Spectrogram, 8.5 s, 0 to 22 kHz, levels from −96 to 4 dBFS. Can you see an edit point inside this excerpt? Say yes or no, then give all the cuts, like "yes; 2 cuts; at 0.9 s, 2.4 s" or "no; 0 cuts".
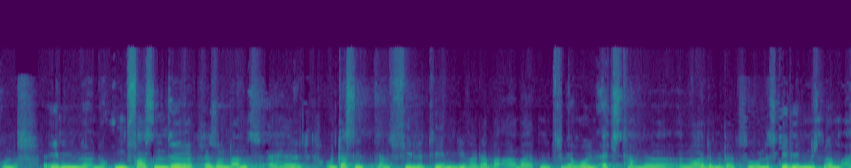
yes; 2 cuts; at 3.2 s, 3.7 s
